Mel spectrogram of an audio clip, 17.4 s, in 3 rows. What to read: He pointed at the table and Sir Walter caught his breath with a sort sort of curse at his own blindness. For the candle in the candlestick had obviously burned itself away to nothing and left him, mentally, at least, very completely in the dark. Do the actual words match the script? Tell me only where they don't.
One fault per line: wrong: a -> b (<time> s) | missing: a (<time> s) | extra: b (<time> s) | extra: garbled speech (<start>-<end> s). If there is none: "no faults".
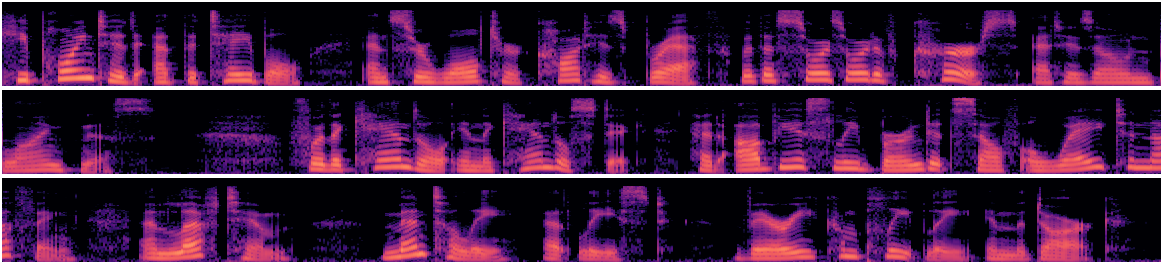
no faults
